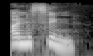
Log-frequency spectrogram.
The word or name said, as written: अनसीन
